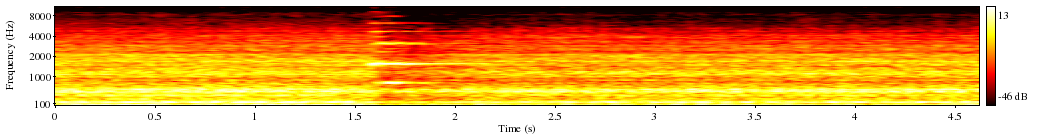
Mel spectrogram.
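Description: Train running sound with a steady low rumble and hum; about one and a half seconds in, a locomotive whistle gives one short toot.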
